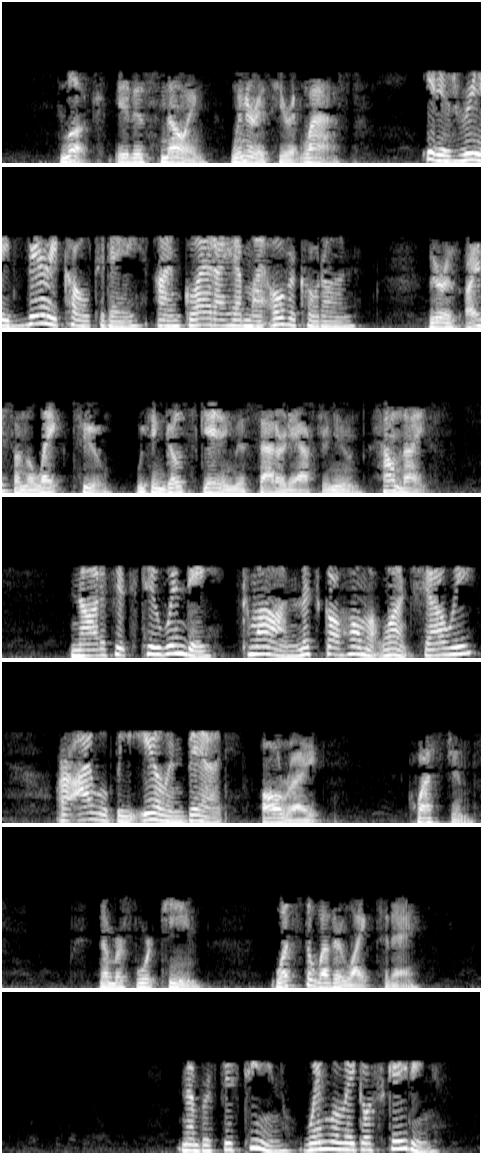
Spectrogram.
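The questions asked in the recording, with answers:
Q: What's the weather like today?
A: It is snowing and very cold.

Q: When will they go skating?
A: This Saturday afternoon.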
